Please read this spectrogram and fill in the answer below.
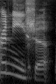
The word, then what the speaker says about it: Macaronesia: I can't pronounce that. Macaronesia, which I only know from watching so much Survivor.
